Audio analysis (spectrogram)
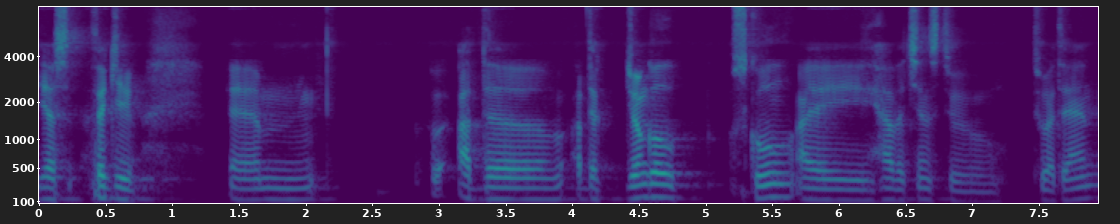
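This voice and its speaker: In a non-native accent, a man speaks at a very slow pace and medium pitch, with monotone, flat intonation and long, frequent pauses. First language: not English. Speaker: audience member asking a question. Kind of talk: audience question. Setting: conference talk with audience. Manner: halting, many fillers.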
